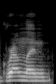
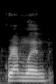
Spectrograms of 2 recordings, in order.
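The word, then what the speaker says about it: ghrelin: like that hunger hormone grenlin gremlin it's not gremlin i hope i'm saying it right it releases that hunger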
